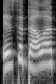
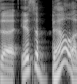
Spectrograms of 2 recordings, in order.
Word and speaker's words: Isabella: Welcome to the show, Isabella. Hey guys, thank you so much for having me. Thank you so much for showing up here. It's Isabella, not Isabel.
